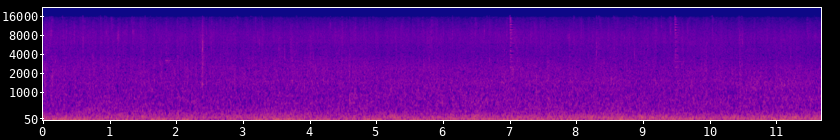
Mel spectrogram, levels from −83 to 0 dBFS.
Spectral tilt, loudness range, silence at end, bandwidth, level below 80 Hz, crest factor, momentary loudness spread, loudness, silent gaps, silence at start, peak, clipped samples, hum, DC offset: -3 dB/octave; 1 LU; 0 s; 17 kHz; -46 dBFS; 24 dB; 2 LU; -41 LUFS; none; 0 s; -18 dBFS; under 0.1%; none; 0.1%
